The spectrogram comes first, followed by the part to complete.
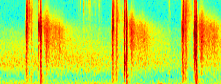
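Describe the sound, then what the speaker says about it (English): Sling projectiles strike a coconut set in gelatin, heard as three pairs of sharp, loud cracking impacts spaced a second or more apart over quiet outdoor background. "I heard that one go in and hit the coconut."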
